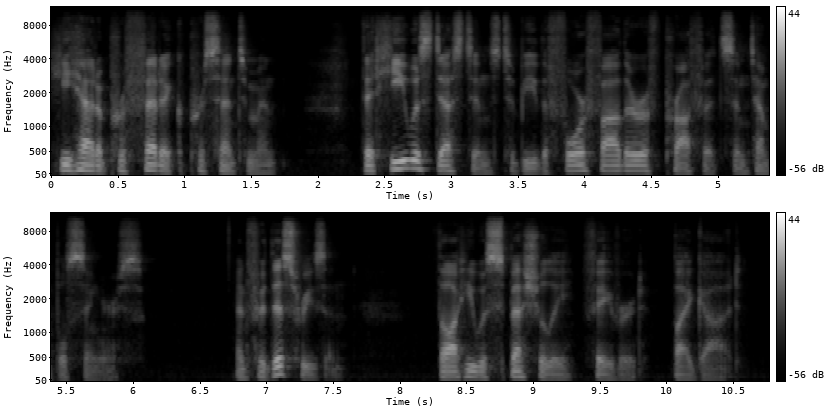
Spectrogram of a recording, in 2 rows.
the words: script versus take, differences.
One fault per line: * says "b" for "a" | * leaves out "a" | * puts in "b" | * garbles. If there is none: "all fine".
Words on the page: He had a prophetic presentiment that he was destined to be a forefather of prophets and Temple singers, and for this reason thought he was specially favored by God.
* says "the" for "a"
